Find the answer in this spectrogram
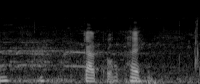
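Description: A rooster crowing in the background: one long, faint, held call that fades near the end, with two short spoken syllables just under a second in.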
